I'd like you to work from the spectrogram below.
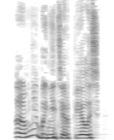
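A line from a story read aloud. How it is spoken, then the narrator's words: Smirking snort. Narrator (Russian): хмыкнула Светка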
